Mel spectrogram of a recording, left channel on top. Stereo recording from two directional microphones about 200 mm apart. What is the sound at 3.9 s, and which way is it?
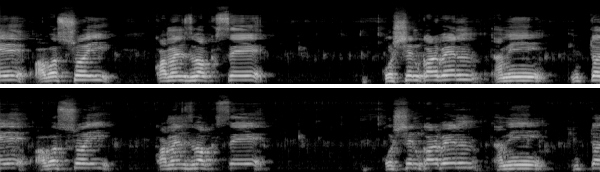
Speech, 50° left (ahead or behind).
